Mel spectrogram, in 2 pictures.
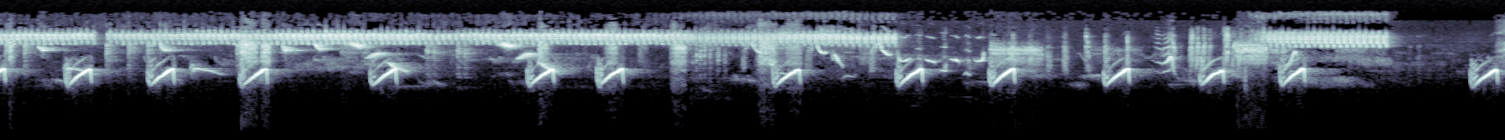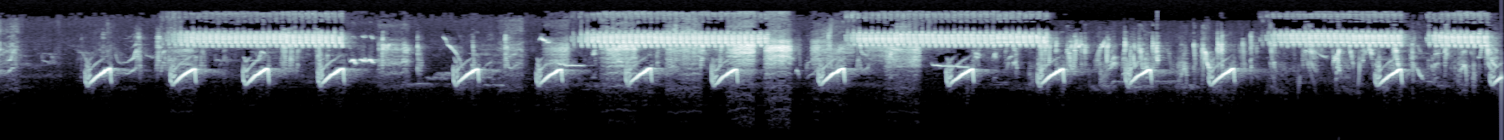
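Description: A bird repeating a short rising chirp about once a second, over an insect's steady high buzz that stops and starts in stretches. Both fall briefly silent about halfway through.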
